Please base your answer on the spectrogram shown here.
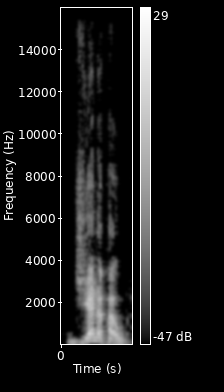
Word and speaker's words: Djenepo: The right mid, who is actually a left mid that we play out on the right, whose name is Djenepo, it's pronounced Genepo.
